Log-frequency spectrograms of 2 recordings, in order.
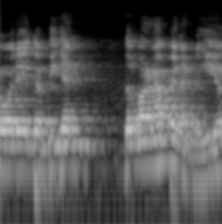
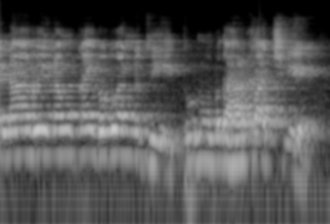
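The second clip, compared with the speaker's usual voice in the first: put-on a young saint waving off the idea, raised voice; Maharaj gently denying; 9 semitones higher than usual. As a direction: sage brushing it off. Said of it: "મહારાજ કે".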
